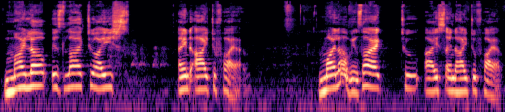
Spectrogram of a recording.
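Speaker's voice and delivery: slow, drawn-out reading of a poem line; measured, drawn-out poem reading; slow poem recitation. Shown as a demonstration. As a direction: recite each word slowly to the class. Teacher recites poem line slowly.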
